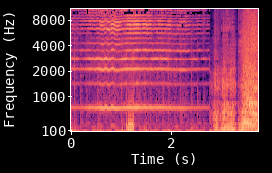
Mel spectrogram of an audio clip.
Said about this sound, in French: Écoutez le vrai son du moustique tigre, un document exclusif pour le News.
